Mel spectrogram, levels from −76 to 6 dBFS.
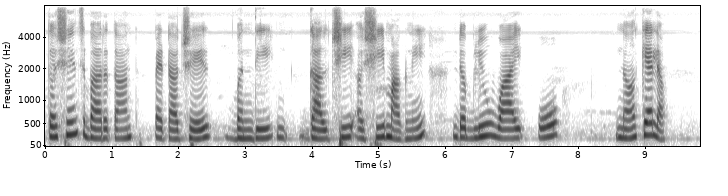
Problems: none marked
